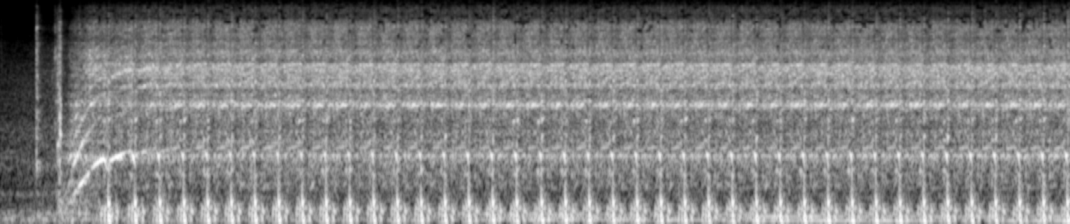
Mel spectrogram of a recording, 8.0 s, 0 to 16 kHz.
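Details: Newly fitted engine on a Lesco Viper 54" zero-turn, first start on full choke with no exhaust or muffler. Starts after a brief crank into a loud, harsh, uneven bark; running on one cylinder.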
